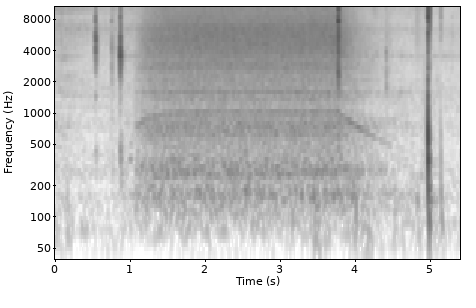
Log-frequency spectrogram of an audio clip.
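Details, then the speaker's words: 1976 International Harvester Scout II: factory heater blower and A/C fan spin up to a steady, clean whooshing hum and wind down smoothly; the fan works, though the A/C compressor is bypassed on the engine. "the factory heater blower does work and the factory a/c fan does work"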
